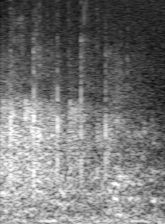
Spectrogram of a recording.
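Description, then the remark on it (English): An audience claps steadily, a dense crackle of many hands that holds at an even, moderately loud level throughout, with no one speaking over it. “I don't know why you're not applauding.”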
